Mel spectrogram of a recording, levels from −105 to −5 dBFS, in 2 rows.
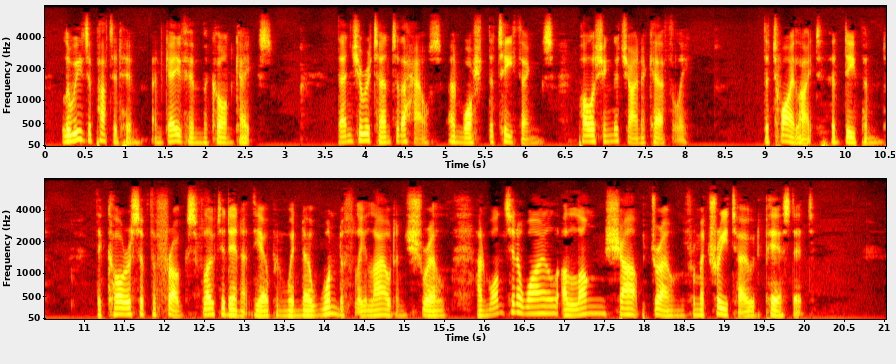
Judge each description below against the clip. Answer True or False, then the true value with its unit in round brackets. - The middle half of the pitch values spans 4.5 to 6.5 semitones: False (4.1 semitones)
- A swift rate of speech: False (165 wpm)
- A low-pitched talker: True (115 Hz)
